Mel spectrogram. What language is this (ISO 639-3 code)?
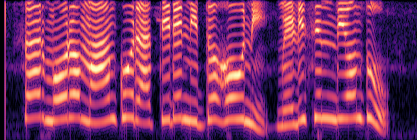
ori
